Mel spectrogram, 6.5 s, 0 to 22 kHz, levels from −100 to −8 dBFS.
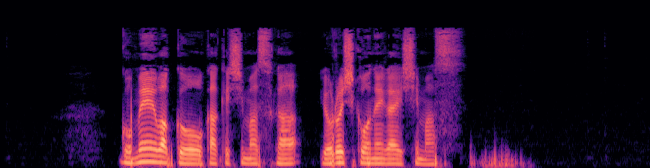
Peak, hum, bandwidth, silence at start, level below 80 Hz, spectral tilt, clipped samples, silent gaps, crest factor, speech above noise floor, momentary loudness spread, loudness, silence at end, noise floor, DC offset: -6 dBFS; none; 11.5 kHz; 1.2 s; -52 dBFS; -5 dB/octave; under 0.1%; none; 22 dB; 60 dB; 17 LU; -27 LUFS; 1.4 s; -87 dBFS; under 0.1%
